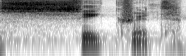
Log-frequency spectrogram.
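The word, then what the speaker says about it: Cicret: By the way, that bracelet that's the smartphone is called The Secret, but it's spelled C-I-C.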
